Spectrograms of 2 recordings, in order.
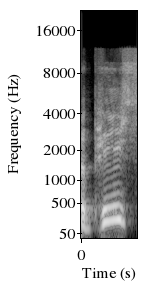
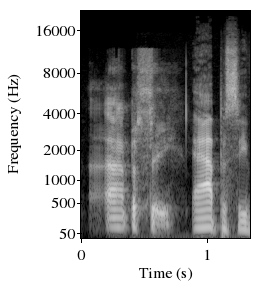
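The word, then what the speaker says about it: Appice: the Vinnie's name right I think Carmine pronounces it a piece and Vinnie ay aacy Vinnie aacy right yeah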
